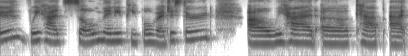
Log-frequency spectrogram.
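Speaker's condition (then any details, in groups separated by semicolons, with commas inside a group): No condition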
